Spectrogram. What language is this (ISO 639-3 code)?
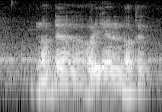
eng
